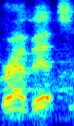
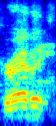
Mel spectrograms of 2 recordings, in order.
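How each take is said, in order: First: The name ends with a z sound. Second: The name ends with a plain t sound. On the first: The speaker calls it wrong. "they're adding like Z's on it" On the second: The speaker calls it right. "Just it's just Gravitt, phonetically sound"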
